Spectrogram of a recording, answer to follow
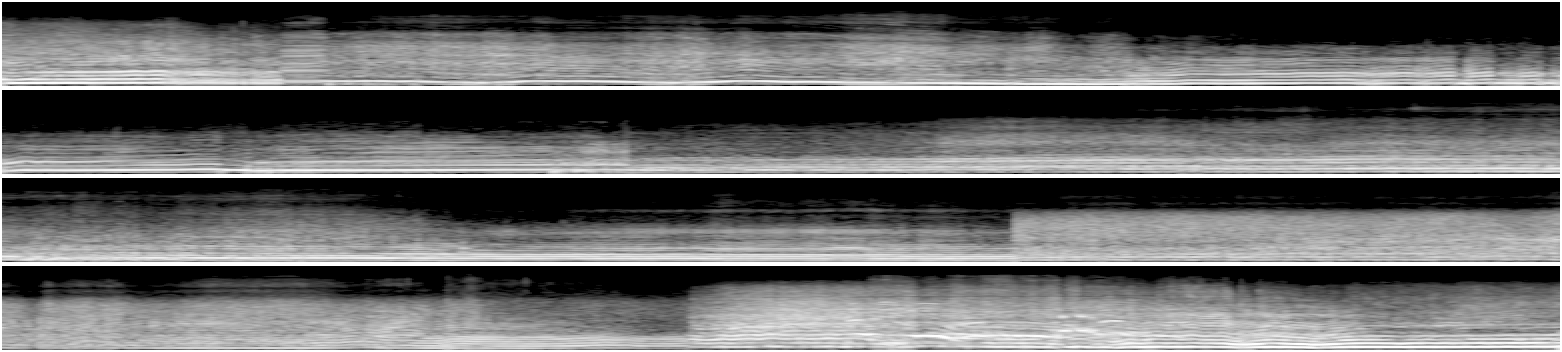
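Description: Rally car engines running hard on a gravel stage, revving up and dropping back through gear changes as the cars pass, across several edited shots. The revving is loudest at the start and again from near the end.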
